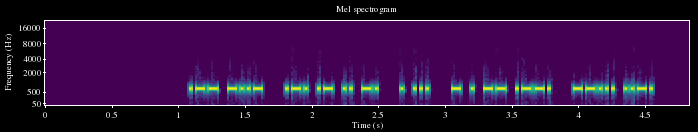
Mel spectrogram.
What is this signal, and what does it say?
Morse code, heard as a keyed tone, about 47 wpm, 700 Hz. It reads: WX RAIN ES TEMP 7F
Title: Practice QSO - Exchange 2 - Info - 50wpm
